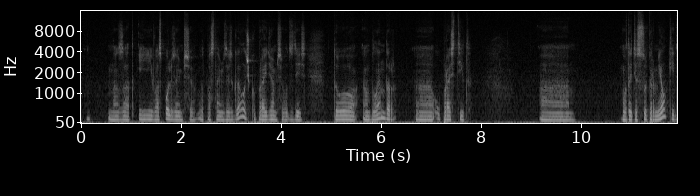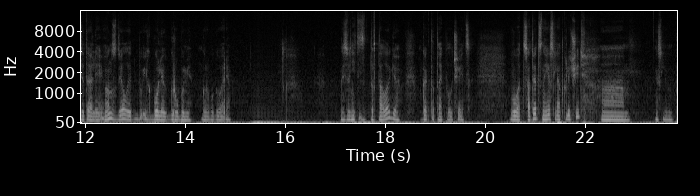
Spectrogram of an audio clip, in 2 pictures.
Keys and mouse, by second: 4.1-23.2 drag, 23.3 middle click.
